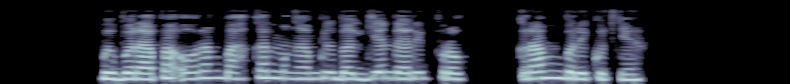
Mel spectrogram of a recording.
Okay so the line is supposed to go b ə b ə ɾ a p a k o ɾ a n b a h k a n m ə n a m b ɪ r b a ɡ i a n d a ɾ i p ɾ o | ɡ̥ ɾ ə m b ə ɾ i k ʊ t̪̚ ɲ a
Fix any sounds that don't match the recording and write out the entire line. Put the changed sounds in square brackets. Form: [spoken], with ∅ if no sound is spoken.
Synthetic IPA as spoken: b ə b ə ɾ a p a [ʔ] o ɾ a [ŋ] b a h k a n m ə [ŋ] a m b ɪ [l] b a ɡ i a n d a ɾ i p ɾ o | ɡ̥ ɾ [a] m b ə ɾ i k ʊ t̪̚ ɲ a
